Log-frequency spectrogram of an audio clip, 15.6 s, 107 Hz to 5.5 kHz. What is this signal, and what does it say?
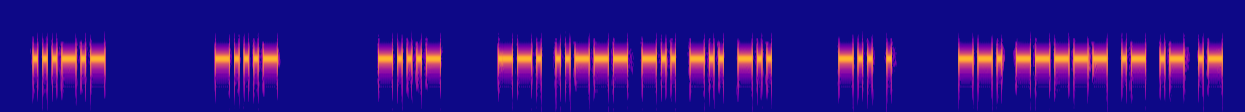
Morse code, heard as a keyed tone, about 20 wpm, 700 Hz. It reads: <SK> <BT> <BT> G2DDD DE G0AAA
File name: UK MASTER QSOs TRAINING/20WPM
